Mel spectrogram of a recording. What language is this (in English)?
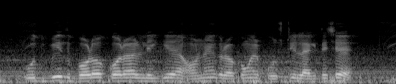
Bangla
